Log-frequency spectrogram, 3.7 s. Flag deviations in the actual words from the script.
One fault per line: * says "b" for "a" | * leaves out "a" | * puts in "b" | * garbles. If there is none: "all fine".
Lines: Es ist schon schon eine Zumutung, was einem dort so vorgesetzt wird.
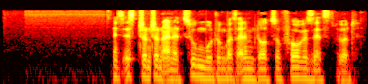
all fine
